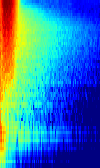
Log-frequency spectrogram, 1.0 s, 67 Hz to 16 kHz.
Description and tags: a snare sample I made based off a DM5 and a 707 snare sample as a base alongside lots of processing!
